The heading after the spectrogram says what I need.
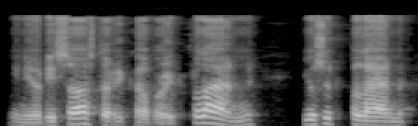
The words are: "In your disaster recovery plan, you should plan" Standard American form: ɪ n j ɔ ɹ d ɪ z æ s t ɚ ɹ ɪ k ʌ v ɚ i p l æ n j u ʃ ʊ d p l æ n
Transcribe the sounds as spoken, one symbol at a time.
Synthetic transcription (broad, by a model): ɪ n j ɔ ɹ d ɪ s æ s t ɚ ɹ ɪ k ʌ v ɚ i p l æ n j u s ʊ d p l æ n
